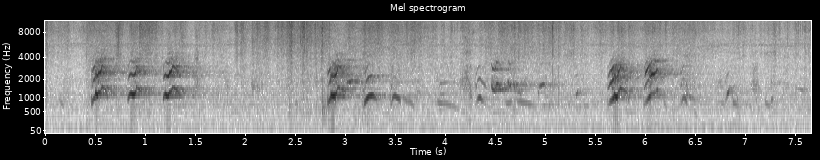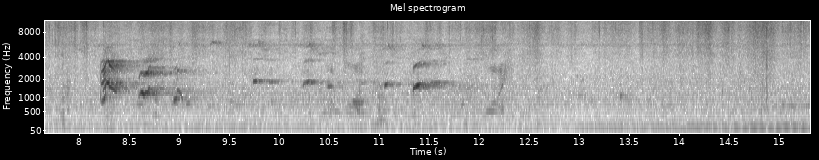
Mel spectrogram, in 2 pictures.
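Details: Nine-week-old male puppy of the Rodin and Katana litter yipping in short bursts of two to four high, sharp notes, pausing between clusters, with quieter whines trailing off toward the end over a constant low hum.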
